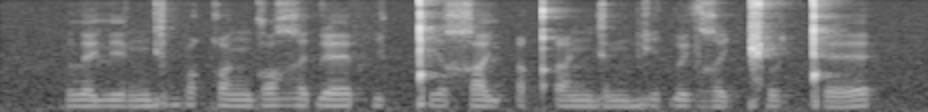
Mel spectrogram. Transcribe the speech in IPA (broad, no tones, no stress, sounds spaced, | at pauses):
l ɛ lʲ a ŋ ɡ ɪ b u q u ŋ ɡ ɔ ʁ i ɗ ɛ f i ǃ i χ a lʲ ʔ i qʼ i ŋ ɡ ɛ m b i ɗ ʊ lʲ ʁ i ǁ ʊ ǃ ɛ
